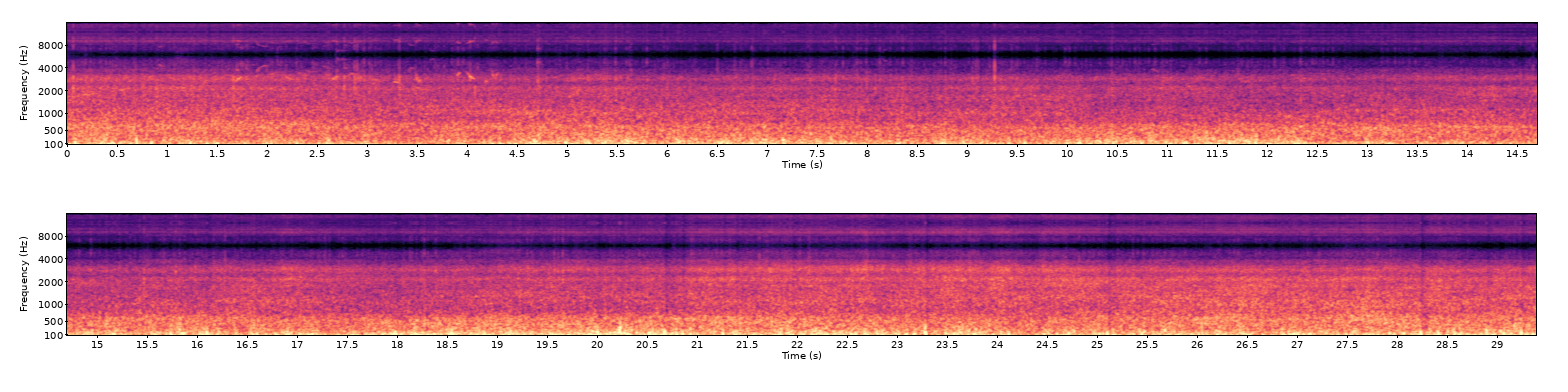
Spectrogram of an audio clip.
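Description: Steady rumble of tyres rolling fast over a gravel path, with wind buffeting the microphone.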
